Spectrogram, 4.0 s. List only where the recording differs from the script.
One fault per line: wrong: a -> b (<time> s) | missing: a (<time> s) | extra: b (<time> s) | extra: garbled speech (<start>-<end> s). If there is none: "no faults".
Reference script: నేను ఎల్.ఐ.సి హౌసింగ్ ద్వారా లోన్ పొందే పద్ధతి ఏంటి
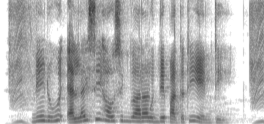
missing: లోన్ (2.2 s)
